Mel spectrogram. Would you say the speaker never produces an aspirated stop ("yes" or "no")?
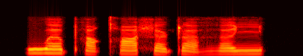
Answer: no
